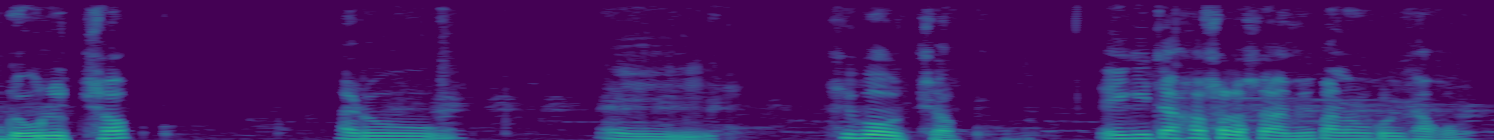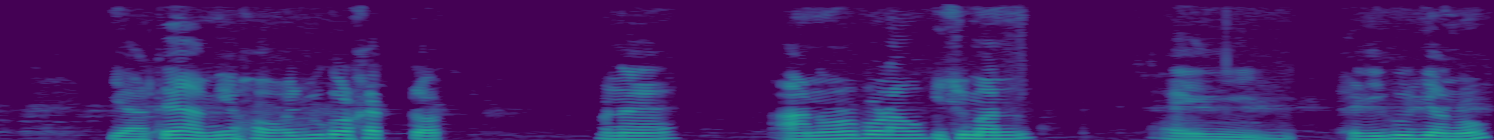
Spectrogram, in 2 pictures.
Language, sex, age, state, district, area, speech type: Assamese, male, 45-60, Assam, Darrang, rural, spontaneous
